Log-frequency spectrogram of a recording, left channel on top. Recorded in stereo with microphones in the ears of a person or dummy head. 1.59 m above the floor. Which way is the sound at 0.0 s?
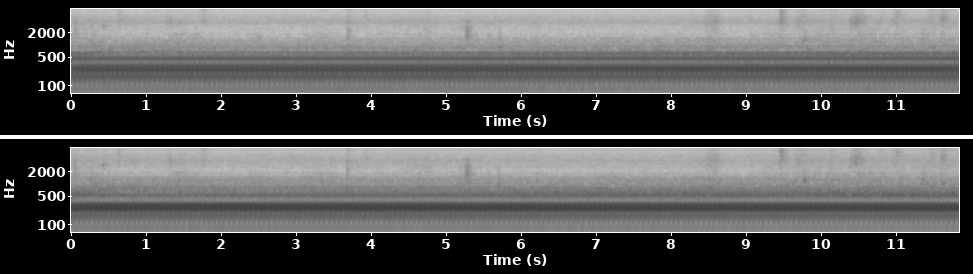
10° right (ahead or behind).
